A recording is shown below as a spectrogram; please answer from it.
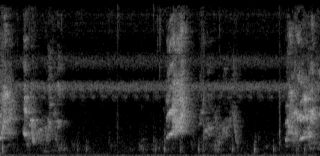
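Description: Cockatiels give bright, harsh chirps and screechy calls in short bursts, spaced by brief pauses.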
